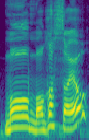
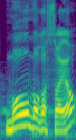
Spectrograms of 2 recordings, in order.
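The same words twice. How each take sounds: First: The emphasis falls on the verb 먹었어요. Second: The emphasis falls on the word 뭐. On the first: Asking whether something was eaten. "Did you eat something?" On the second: Asking what was eaten. "What did you eat?"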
